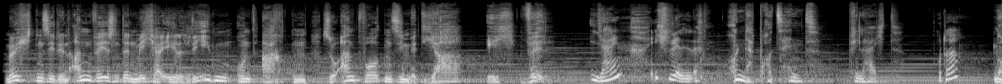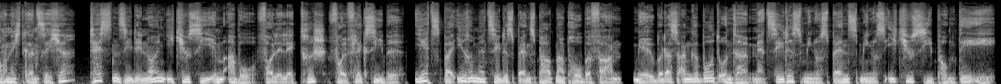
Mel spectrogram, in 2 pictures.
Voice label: radiowerbung pfarrer; Mercedes; Rolle Pfarrer

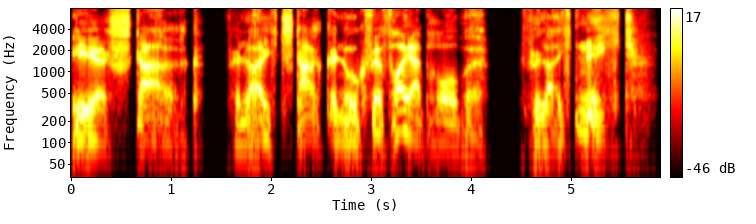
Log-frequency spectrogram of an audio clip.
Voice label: Kreatur gross tief grummelig; DE

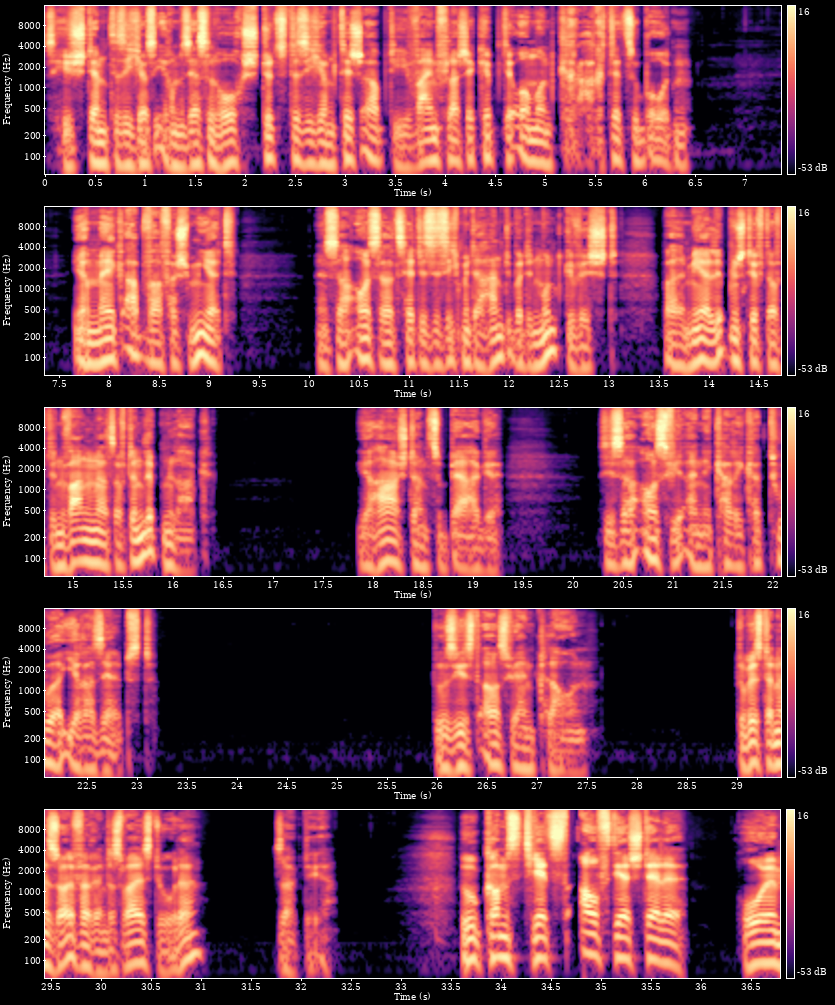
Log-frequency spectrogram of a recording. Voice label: Hoerbuch; Mats Olsson - Demut

